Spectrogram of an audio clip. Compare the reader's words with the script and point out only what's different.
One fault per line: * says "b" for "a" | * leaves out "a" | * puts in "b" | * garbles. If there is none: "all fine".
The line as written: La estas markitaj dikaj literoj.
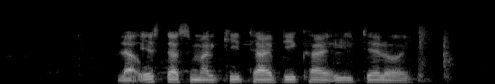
all fine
